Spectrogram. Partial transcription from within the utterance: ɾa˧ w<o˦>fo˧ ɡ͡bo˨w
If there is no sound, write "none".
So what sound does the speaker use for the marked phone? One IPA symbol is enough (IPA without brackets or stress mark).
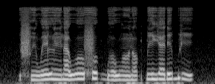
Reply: o˧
